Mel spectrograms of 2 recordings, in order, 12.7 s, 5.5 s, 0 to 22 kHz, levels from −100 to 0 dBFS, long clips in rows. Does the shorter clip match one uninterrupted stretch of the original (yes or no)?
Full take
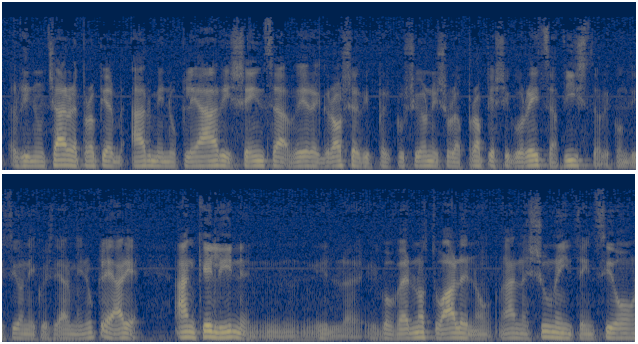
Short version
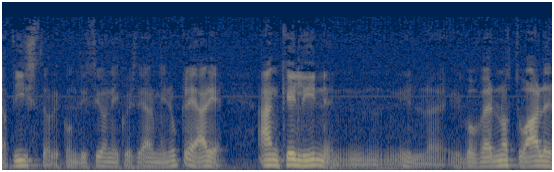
yes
